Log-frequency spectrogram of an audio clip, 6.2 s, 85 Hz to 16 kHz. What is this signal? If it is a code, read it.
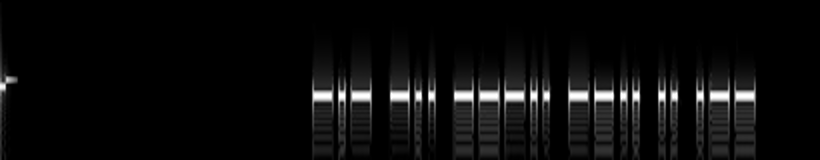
Morse code, heard as a keyed tone, about 25 wpm, 700 Hz. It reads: KD8ZIW
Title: USA Call Signs - 6 Characters - Repeated 2x - 25wpm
